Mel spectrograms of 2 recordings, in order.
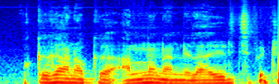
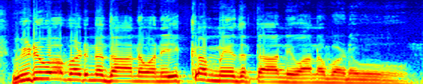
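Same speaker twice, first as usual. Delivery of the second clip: fervent proclamation; 7 semitones higher, slower than usual. Shown as a demonstration. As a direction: proclaim the verse slowly, lifting "విడువబడిన". నీతో మాట్లాడుతున్న మాట ఏంటంటే. (ఉద్వేగంగా నెమ్మదిగా ప్రకటన)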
